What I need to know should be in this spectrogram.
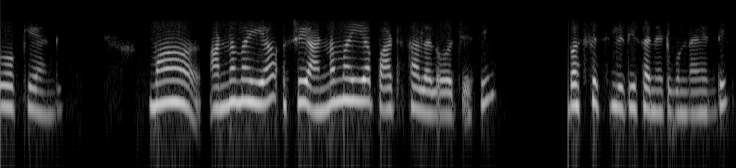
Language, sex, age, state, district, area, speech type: Telugu, female, 18-30, Andhra Pradesh, Annamaya, rural, conversation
